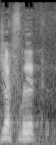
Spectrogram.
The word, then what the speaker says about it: Yahvé: traducciones dicen Jehová, pero realmente el término correcto es Yahvé, ese es el término correcto en hebreo, y realmente a veces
